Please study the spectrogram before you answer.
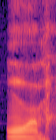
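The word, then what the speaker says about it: Orme: How do you pronounce his last name? Orm. Yeah. O-R-M.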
